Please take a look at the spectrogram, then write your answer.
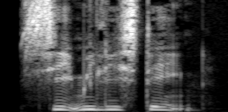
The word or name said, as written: similisten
